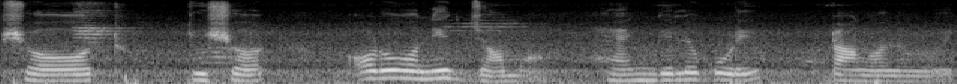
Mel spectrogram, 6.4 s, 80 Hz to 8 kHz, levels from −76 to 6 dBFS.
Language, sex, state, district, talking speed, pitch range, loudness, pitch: Bengali, female, West Bengal, Jhargram, 115 wpm, 160-190 Hz, -15 LUFS, 175 Hz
